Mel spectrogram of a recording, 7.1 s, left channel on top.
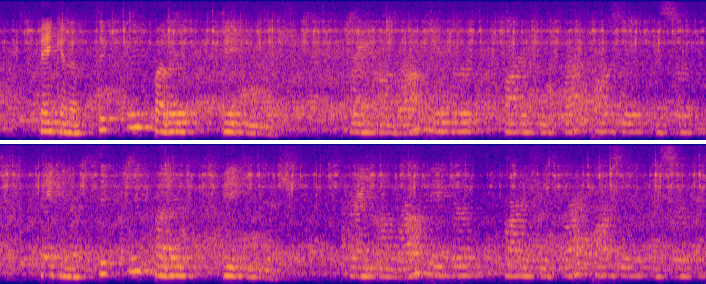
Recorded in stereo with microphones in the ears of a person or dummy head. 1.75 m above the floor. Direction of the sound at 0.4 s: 40° left (ahead or behind).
